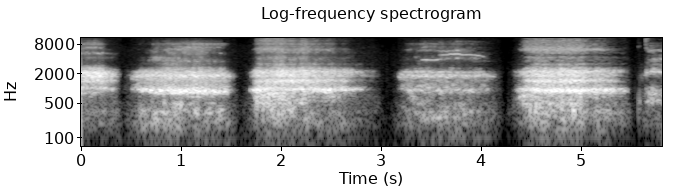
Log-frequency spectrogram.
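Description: Deep, slow breathing during a vinyasa yoga bridge pose: five loud, close breaths alternating inhale and exhale, each about a second long with brief pauses between, heard alone without talk.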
